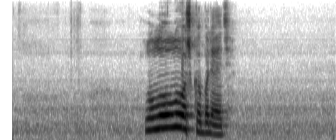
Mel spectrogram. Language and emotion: Russian, angry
